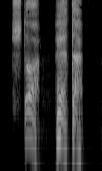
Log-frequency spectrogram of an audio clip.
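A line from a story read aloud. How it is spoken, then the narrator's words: Trembling voice. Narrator (Russian): дрожащим голосом повторила рысь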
